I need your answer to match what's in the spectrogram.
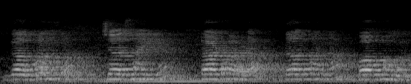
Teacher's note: वर्ग का तीसरा और चौथा, पांचवा व्यंजन होता है, सघोष होता है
